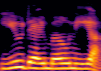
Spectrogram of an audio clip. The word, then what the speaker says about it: eudaimonia: So it is pronounced udemonia.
